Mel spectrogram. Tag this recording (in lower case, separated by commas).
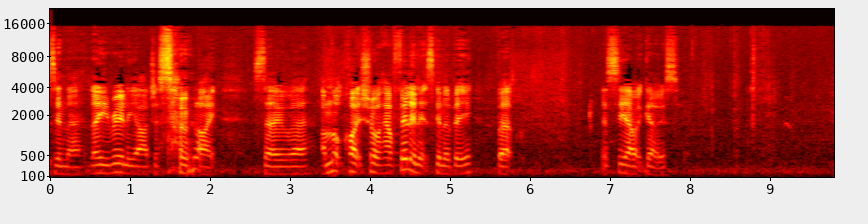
speech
